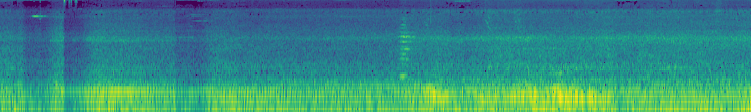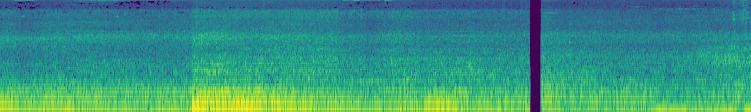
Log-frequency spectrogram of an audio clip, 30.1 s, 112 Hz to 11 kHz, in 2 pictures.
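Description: Aston Martin DB11 engine running as the car moves in slow city traffic, with other traffic rumbling around it. A few loud thumps come in the first four seconds, and a stronger engine note comes in about two-thirds of the way through as the car pulls away.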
